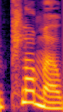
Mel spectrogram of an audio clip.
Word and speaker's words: plumber: Same, plumber. Why doesn't plumber rhyme with lumber?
